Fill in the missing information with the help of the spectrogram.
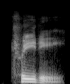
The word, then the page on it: treaty: American English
